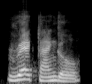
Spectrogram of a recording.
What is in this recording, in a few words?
"rectangle", Indian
